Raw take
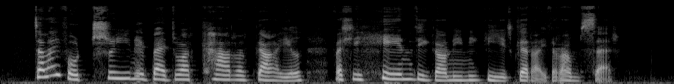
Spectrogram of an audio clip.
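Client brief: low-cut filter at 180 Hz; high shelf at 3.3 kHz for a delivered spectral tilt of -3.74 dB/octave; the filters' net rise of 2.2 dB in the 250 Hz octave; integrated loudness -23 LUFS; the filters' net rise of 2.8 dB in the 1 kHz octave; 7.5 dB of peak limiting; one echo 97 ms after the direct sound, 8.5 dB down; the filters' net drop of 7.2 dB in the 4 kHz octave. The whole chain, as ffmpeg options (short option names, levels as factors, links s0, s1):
-af "highpass=180,equalizer=f=250:t=o:g=4,equalizer=f=1000:t=o:g=4.5,highshelf=f=3300:g=-4.5,equalizer=f=4000:t=o:g=-7,alimiter=limit=0.224:level=0:latency=1,aecho=1:1:97:0.376,volume=1.19"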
